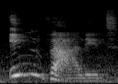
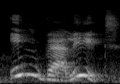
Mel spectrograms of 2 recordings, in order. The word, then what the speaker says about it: invalid: ray to fuse similarly here invalid that means he has he is an invalid so he has problems in moving around but if i tell invalid that means this is invalid passport means it is useless similarly the entrance means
